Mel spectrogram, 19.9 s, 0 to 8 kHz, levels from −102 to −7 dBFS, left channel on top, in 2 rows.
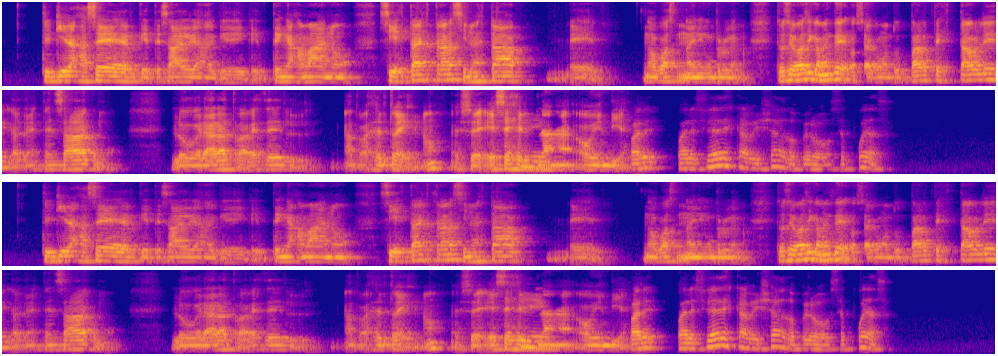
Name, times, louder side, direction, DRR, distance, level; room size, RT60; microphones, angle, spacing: voice 1, 0.4-6.1 6.4-11.1 11.6-13.1 13.4-16.2, left 3 dB, 65° left, 1.0 m, -29 dB
voice 2, 15.1-15.5 16.2-18.8, right 2 dB, 85° right, 1.6 m, -34 dB
9.8 x 6.9 x 2.8 m
head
